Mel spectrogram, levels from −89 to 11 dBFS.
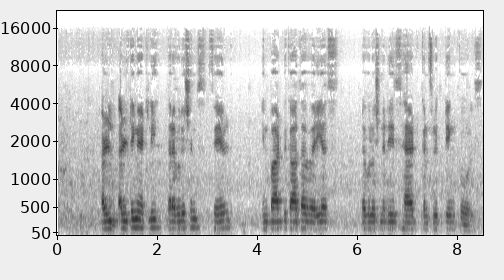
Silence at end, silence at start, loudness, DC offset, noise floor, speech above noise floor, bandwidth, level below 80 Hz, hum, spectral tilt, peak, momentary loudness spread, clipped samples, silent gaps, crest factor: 0.05 s; 0 s; -18 LUFS; under 0.1%; -46 dBFS; 28 dB; 16.5 kHz; -56 dBFS; none; -4.5 dB/octave; 0 dBFS; 18 LU; under 0.1%; none; 18 dB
